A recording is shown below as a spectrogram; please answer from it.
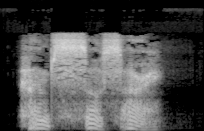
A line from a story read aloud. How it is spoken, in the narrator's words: I mumbled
